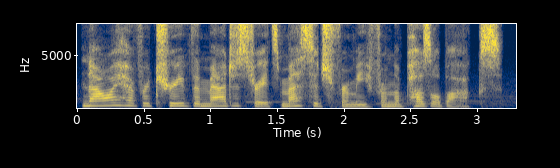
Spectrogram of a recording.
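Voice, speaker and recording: Woman acting a young game heroine, mid-pitched, pensive, careful monologue, clear music behind. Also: a little fast, close to an everyday voice. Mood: pensive, focused.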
